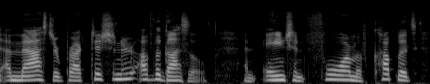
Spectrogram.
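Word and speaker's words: ghazal: GHA a z l is there are various pronunciations I've learned when I came to the United States I heard people saying kazal and that kind of stuff but then I start saying no it's gazel because that's how they said it in Udu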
